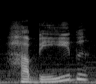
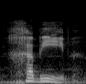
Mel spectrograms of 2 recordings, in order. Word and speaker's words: Khabib: Hhabib. My understanding is that's not the pronunciation of it. My understanding is that it's actually pronounced with that fricative in the background. Almost choked my own spit. Khabib.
